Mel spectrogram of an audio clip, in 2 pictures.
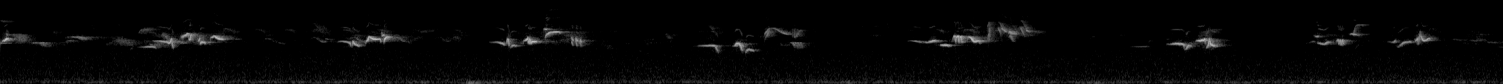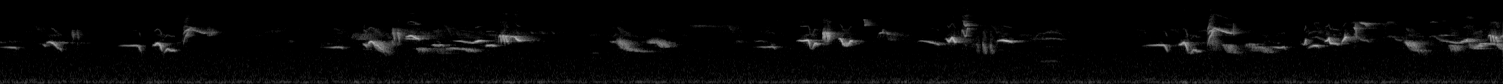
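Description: Small birds chirping in short high clusters of notes, one burst every second or two.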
